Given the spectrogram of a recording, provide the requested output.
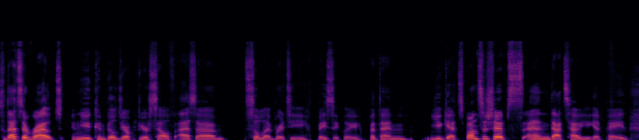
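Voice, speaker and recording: In a very clean recording with a silent background, a woman with a Norwegian accent talks at a moderate pace in a very deep, low pitch. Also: ordinary pitch variation, dry, close sound with no echo. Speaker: software developer and indie hacker. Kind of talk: casual interview chat.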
